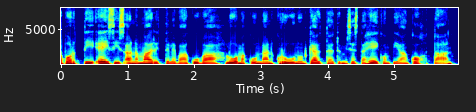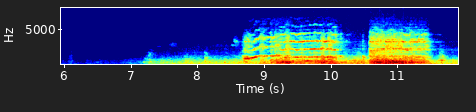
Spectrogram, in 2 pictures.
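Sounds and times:
speech: 0.0s - 6.0s
constant low rumbling noise: 6.9s - 11.9s
mink screaming: 8.6s - 11.6s.

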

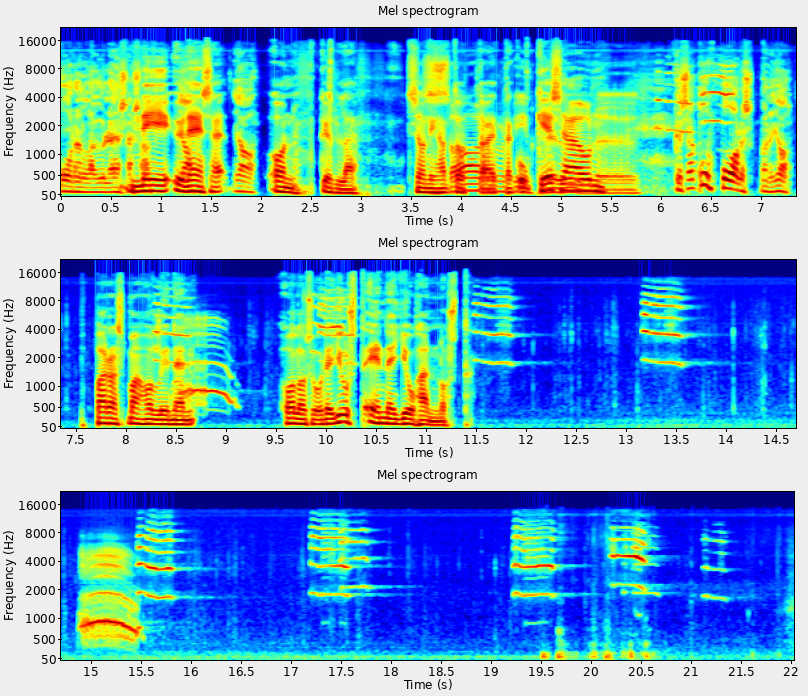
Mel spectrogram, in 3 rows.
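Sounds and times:
speech: 0.0s - 8.8s, 9.6s - 11.6s
long-eared owl high squeaky call: 5.8s - 7.2s, 8.2s - 9.2s, 9.8s - 10.4s, 11.5s - 12.3s, 13.1s - 14.0s, 14.8s - 16.2s, 17.2s - 18.1s, 19.2s - 21.6s.

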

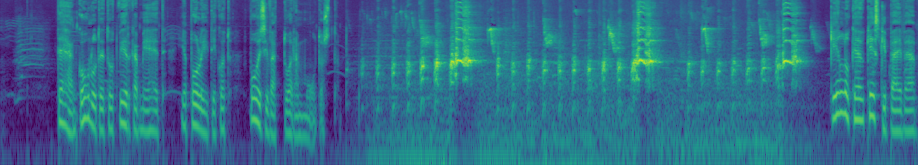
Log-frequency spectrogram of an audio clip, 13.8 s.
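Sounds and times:
speech: 0.8s - 6.1s, 12.5s - 13.7s
chicken clucking: 5.1s - 12.4s, 13.2s - 13.7s.

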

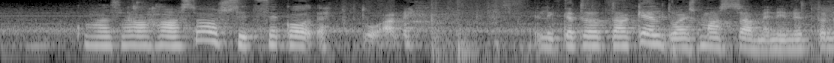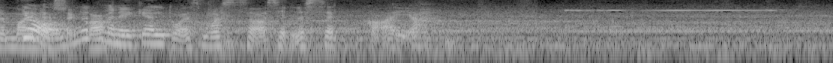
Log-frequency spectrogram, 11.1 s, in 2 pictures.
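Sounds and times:
speech: 0.6s - 8.7s
ice cream machine beeping: 9.2s - 11.0s.

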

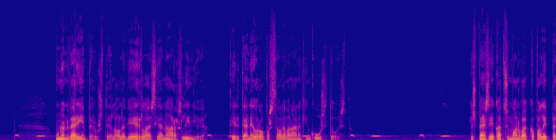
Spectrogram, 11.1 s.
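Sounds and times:
common cuckoo calling: 0.2s - 1.4s, 3.4s - 9.4s
speech: 1.1s - 7.0s, 9.4s - 11.1s.

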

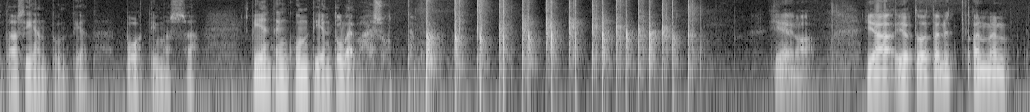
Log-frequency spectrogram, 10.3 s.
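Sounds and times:
speech: 0.0s - 4.3s, 7.7s - 10.2s
audience clapping: 4.2s - 7.1s.

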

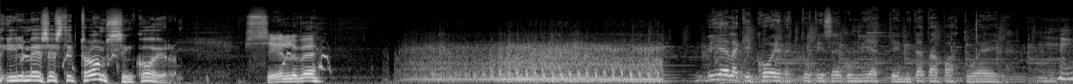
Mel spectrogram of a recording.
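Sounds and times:
speech: 0.0s - 3.4s, 7.1s - 10.7s
helicopter engine and rotor: 4.0s - 6.8s
laughter: 10.4s - 10.7s.

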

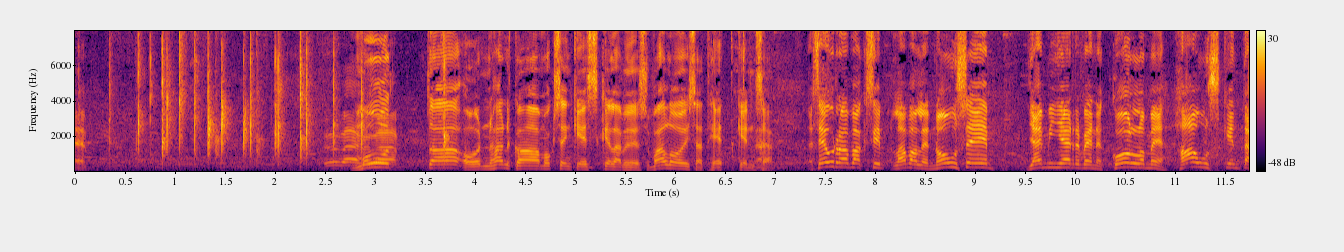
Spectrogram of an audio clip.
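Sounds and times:
scattered clapping after a comedy act: 0.2s - 3.0s, 3.6s - 3.9s
speech: 2.5s - 11.7s.

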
